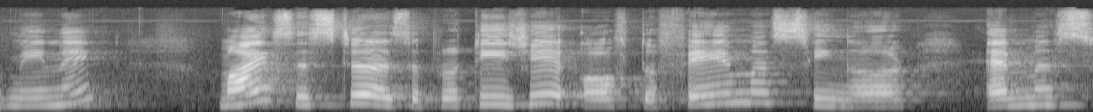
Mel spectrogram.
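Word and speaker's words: protégé: understand now the meaning my sister is a protege of the famous singer ms subba lakshmi i'm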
